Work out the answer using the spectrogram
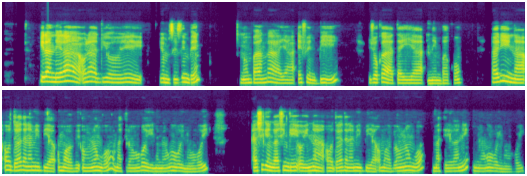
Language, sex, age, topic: Oshiwambo, female, 25-35, finance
